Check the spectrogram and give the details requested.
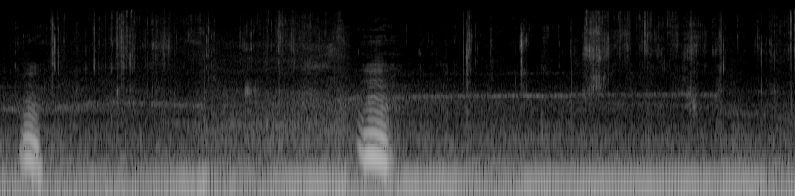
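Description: Crispy fried chicken being chewed, with a fresh crunching bite taken near the end. Two short hums of approval fall in pitch, one right at the start and one just before halfway, over a steady low hum.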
